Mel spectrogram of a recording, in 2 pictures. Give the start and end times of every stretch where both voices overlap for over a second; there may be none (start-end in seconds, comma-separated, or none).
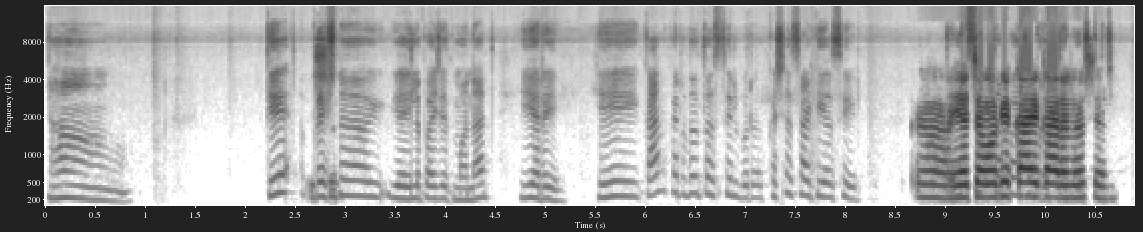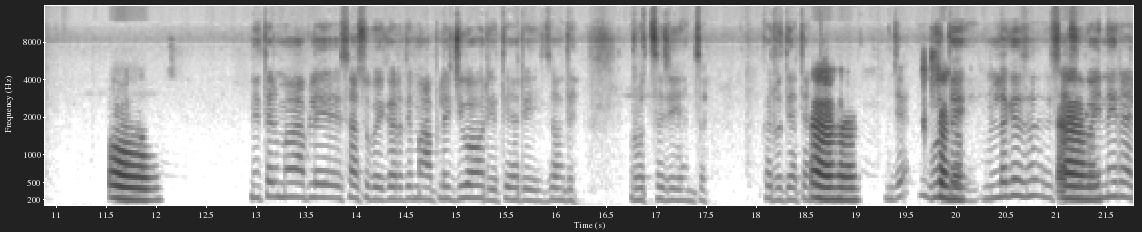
8.7-10.7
